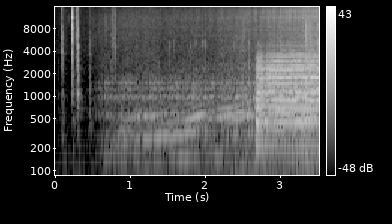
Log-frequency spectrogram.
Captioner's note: gate opening; audience applauding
